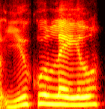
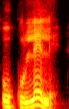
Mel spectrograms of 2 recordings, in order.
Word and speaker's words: ukulele: A veces lo dicen como ukulele, ukulele, sin pronunciar la E del final, y haciendo aquí la E.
